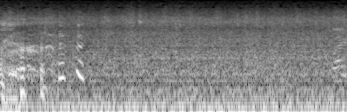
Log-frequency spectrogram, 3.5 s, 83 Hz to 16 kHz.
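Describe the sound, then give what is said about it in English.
A 2002 Mercedes-Benz idles at a closed gate, waiting for it to open, its engine a steady, low rumble that holds for the whole stretch, with a brief snatch of voices at the start. “What year is this Benzo? 2002. It's probably the newest car you own, right? The gate still hasn't opened.”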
